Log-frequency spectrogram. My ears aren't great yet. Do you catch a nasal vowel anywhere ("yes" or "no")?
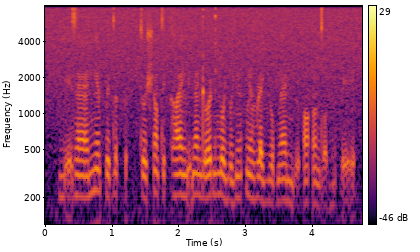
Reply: yes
